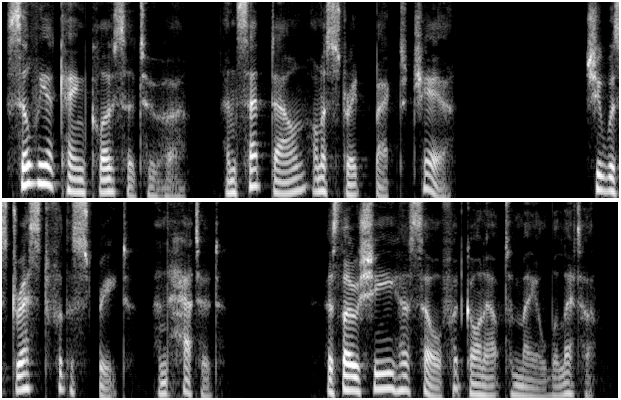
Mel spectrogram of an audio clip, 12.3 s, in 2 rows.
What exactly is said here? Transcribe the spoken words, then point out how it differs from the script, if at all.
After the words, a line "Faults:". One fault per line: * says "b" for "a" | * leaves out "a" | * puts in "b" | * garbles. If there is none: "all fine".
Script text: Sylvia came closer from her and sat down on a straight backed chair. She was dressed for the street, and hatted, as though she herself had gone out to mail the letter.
Sylvia came closer to her and sat down on a straight backed chair. She was dressed for the street, and hatted, as though she herself had gone out to mail the letter.
Faults:
* says "to" for "from"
